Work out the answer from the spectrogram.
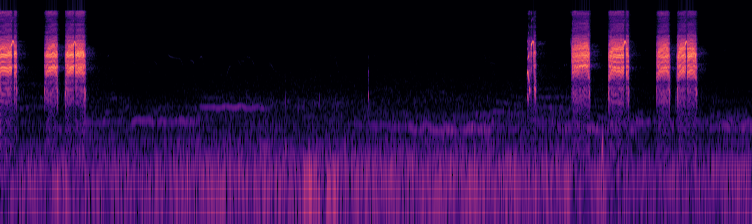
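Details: Black francolin, known locally as kala teetar, giving harsh, grating, buzzy notes: a burst of three loud rasping notes, a quiet pause of over four seconds, then a short note followed by four more rasping notes in quick rhythm.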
